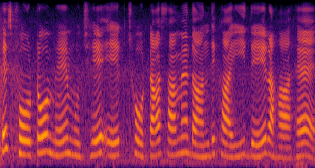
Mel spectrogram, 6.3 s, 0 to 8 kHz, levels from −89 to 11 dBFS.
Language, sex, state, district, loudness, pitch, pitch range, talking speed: Hindi, female, Madhya Pradesh, Katni, -17 LUFS, 235 Hz, 220-260 Hz, 115 wpm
